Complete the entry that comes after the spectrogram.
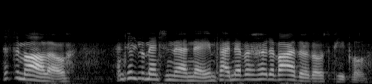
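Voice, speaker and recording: A woman's voice: medium pitch, big pitch swings, quick pace, natural voice. Woman acting imperious, indignant wealthy wife, dull recording. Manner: formal, precise, demanding. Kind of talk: 1940s-50s radio drama acting. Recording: dull vintage radio recording, faint music.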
